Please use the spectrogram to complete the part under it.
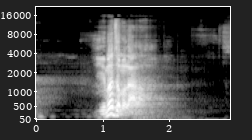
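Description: A man speaks with animation close by.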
